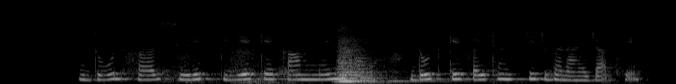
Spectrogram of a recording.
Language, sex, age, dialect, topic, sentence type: Chhattisgarhi, female, 18-24, Central, agriculture, statement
